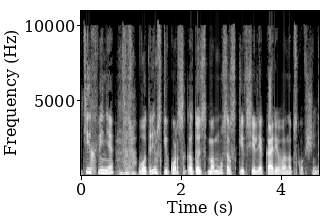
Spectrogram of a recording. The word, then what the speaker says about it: Мусоргский: Дело в том, что мы, ну, я буду говорить для привычки, как бы, продолжать Мусоргский, но вообще я хочу, чтобы слушатели знали, вообще-то правильно Мусоргский.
